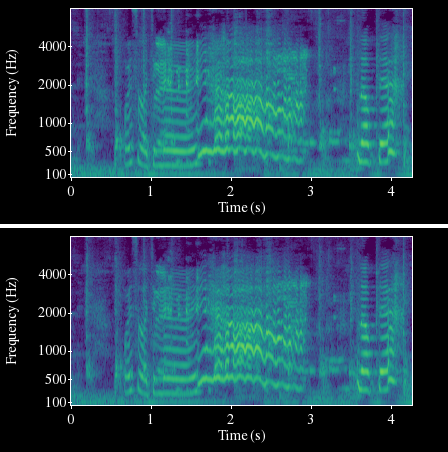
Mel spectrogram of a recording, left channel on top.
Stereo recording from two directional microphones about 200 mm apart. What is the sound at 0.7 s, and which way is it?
Speech, 5° right (ahead or behind).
